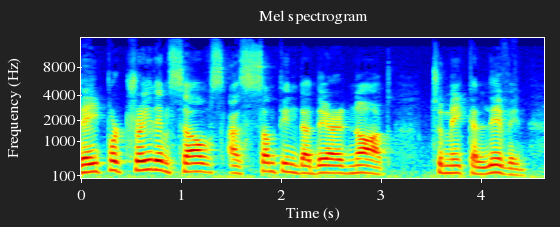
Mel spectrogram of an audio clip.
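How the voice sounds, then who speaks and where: A man talks with a Spanish accent. The background is quiet. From Peru. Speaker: film reviewer. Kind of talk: casual film review monologue.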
